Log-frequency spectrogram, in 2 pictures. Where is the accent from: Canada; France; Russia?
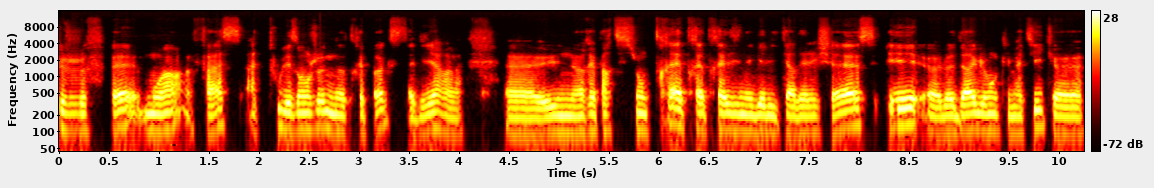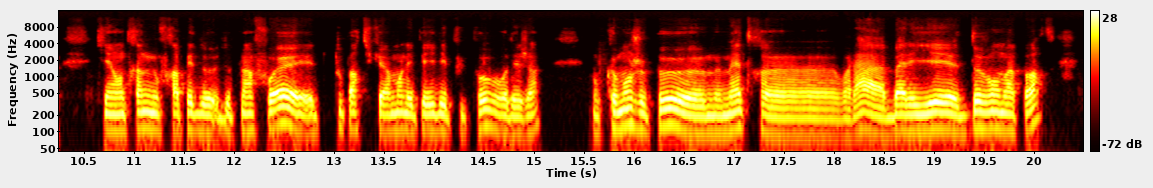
France; Grenoble, Auvergne-Rhône-Alpes; moved away as an adult; also born or lived in Colombia / Philippines; now in Paris, France; j'ai 33 ans, je vis effectivement à Paris, en France, même si je viens de Grenoble, donc des montagnes des Alpes.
